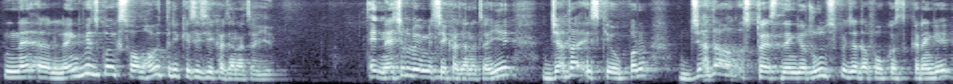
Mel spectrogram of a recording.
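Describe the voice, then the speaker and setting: Male teacher, fairly high voice, exam-prep lecture, slow English phrases, Hindi repeats, echoey room. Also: expressive, darkish tone. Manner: explains each point, then repeats it in Hindi; slows right down for English phrases.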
